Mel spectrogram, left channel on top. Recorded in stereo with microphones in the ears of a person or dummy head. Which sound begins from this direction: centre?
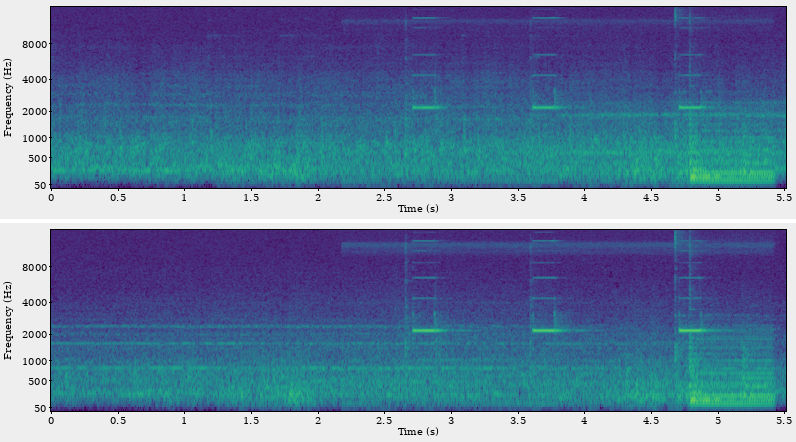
A microwave, at 2.2 s.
